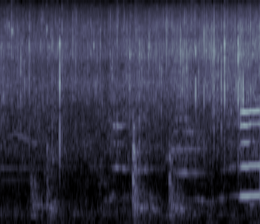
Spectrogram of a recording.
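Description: Bite-sized peppers fry and char in a pan, a steady broadband sizzle with occasional stirring scrapes and a slight rise in intensity near the end; no talking.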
